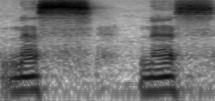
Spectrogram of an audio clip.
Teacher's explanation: kalau pakai Sin ini mirip desis dengan desis ular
